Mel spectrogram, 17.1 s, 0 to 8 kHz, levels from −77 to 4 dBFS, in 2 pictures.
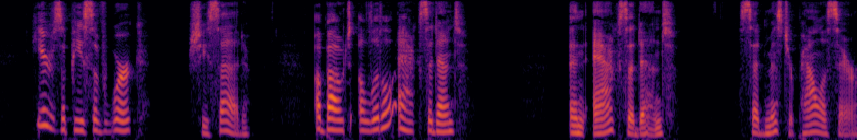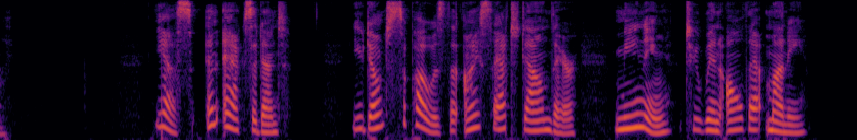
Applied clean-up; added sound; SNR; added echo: neural mask model Resemble Enhance denoiser.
